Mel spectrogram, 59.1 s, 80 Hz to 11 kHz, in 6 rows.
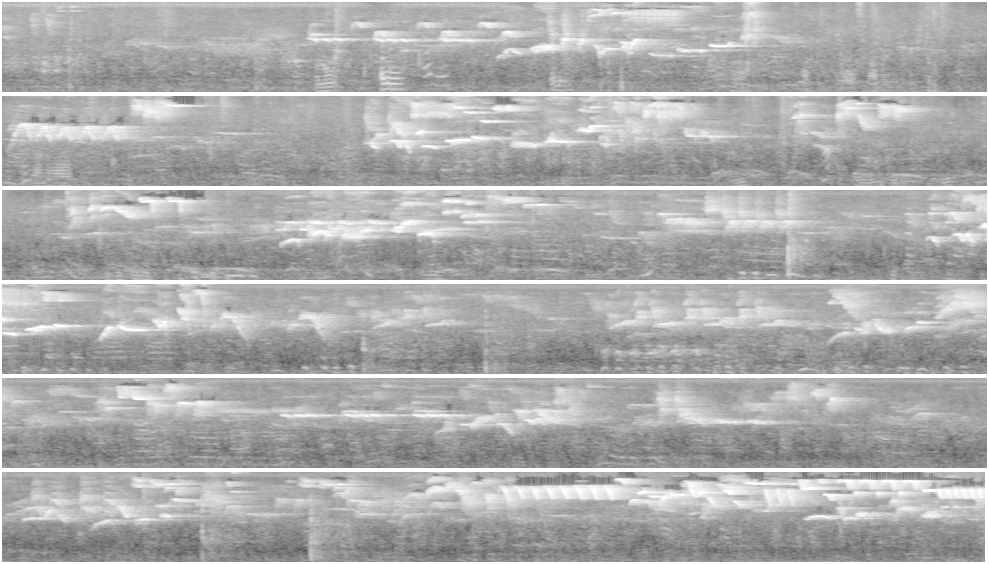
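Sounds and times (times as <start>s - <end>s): songbirds singing: 0.0s - 59.0s.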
